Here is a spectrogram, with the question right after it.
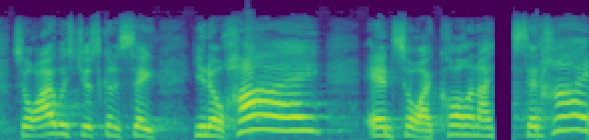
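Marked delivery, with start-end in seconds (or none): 1.7-2.4 bright, sugary hello pitched high; a sugar-sweet phone greeting. Retold or imitated. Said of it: "Why do you always have to be so sweet". 4.1-4.4 bright, sugary hello pitched high; a sugar-sweet phone greeting. Retold or imitated. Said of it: "Why do you always have to be so sweet".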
